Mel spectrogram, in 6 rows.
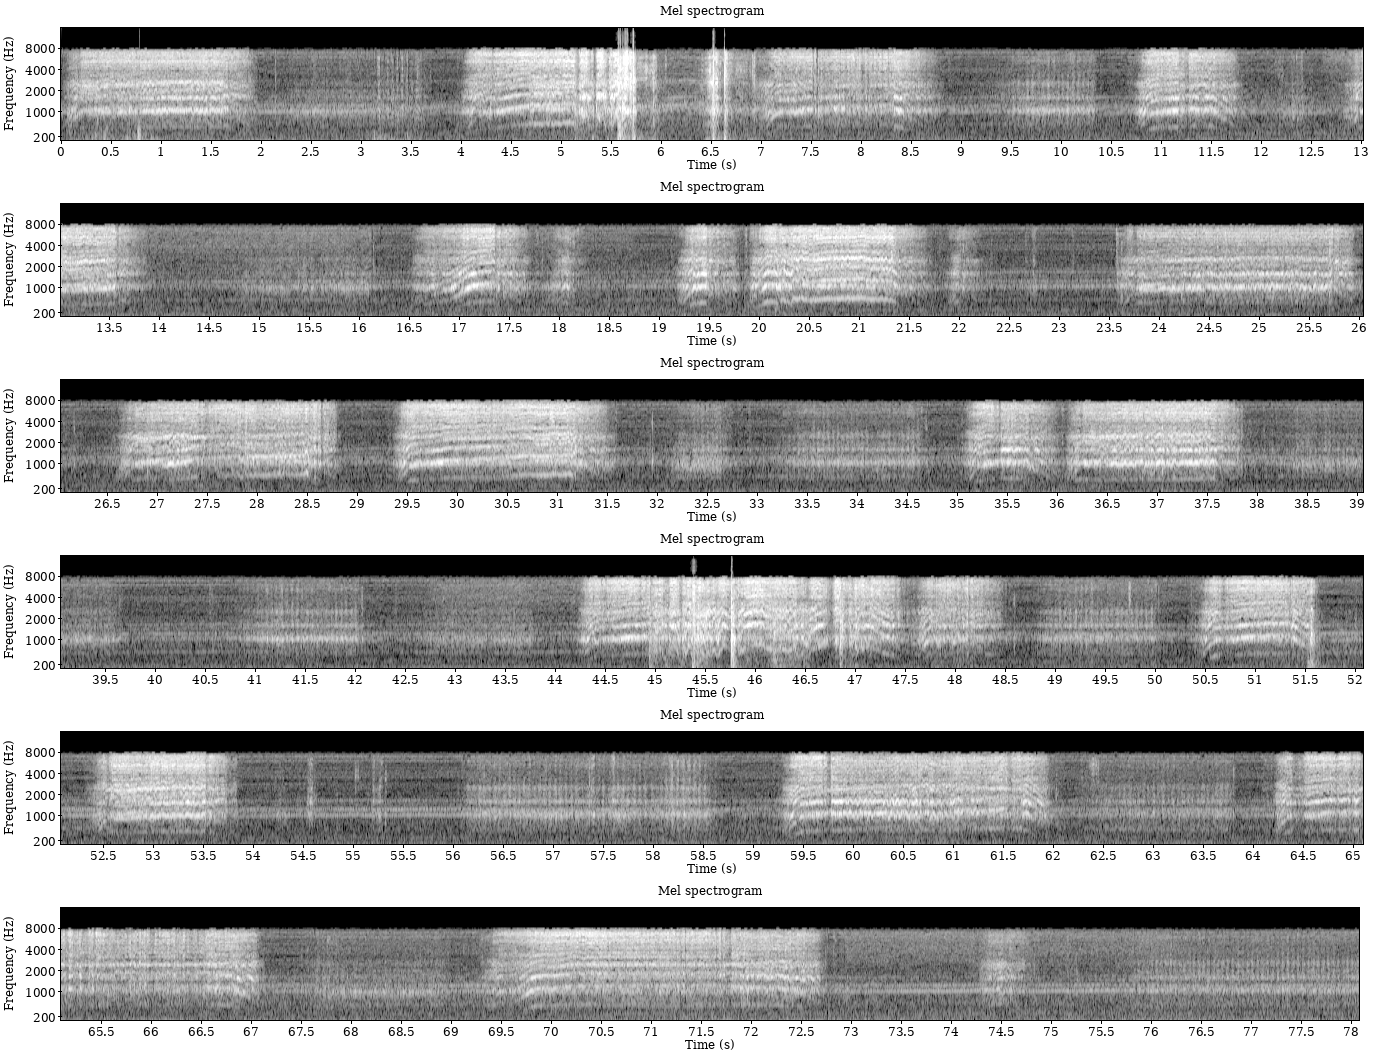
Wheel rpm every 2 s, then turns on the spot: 110, 30, 100, 70, 50, 60, 40, 20, 50, 30, 110, 30, 130, 100, 70, 100, 20, 50, 110, 20, 20, 20, 120, 140, 30, 70, 80, 10, 30, 50, 140, 30, 120, 80, 50, 160, 40, 20, 30.
2-4 8-12 14-16 32-34 38-42 48-52 56-58 62-64 66-68 72-74 76-78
